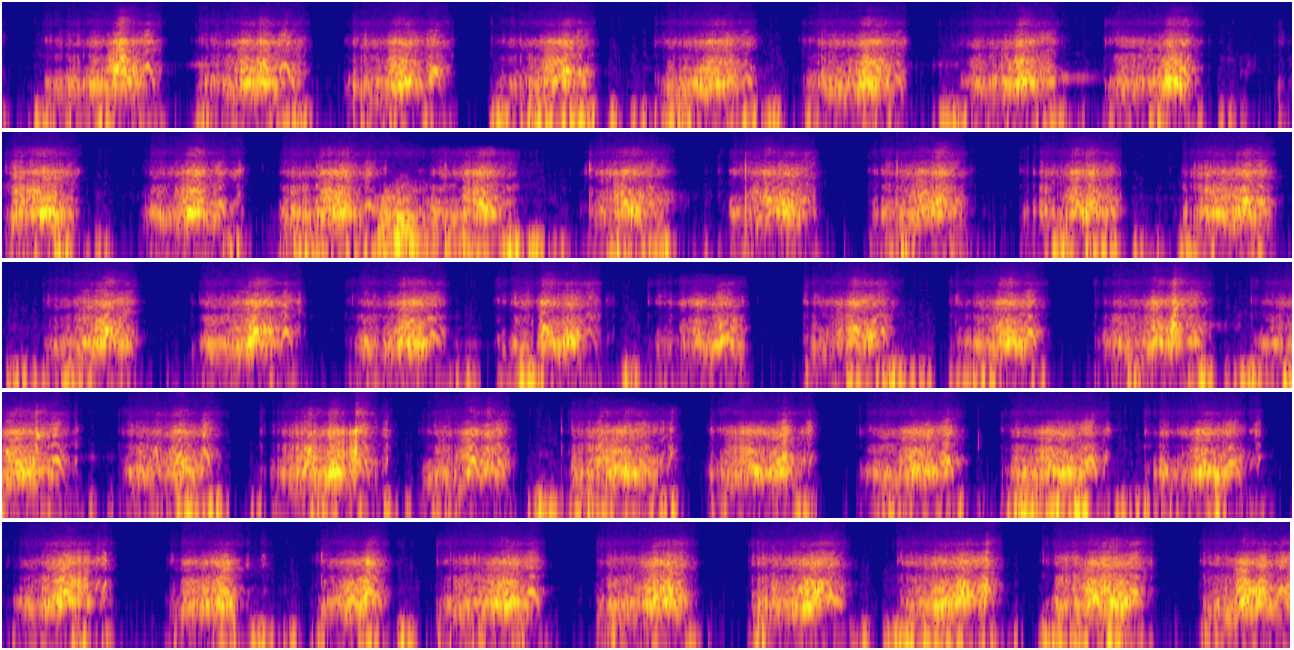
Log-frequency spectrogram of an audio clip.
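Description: Long fingernails scratching across the surface of a patterned case in quick, even strokes, about two a second without a break.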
